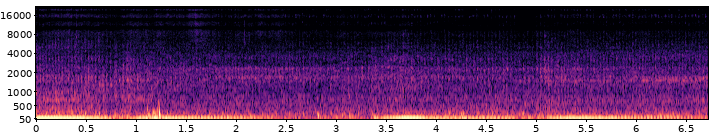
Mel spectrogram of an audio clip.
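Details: Toyota Avensis T270 D4D diesel after sorting the brake anti-rattle clips that caused squeaking: steady low diesel rumble with no squeal or scrape; the brakes are now quiet.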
